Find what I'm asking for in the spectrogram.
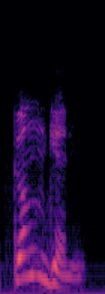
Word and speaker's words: Gungan: or D, the Gungan? – Correct.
